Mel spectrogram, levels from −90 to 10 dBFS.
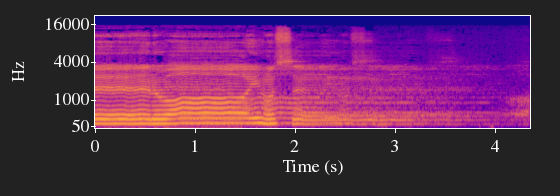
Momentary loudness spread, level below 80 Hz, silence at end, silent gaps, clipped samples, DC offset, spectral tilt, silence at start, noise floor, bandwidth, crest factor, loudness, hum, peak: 18 LU; -56 dBFS; 0 s; none; under 0.1%; under 0.1%; -5 dB/octave; 0 s; -39 dBFS; 16 kHz; 14 dB; -12 LUFS; none; 0 dBFS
